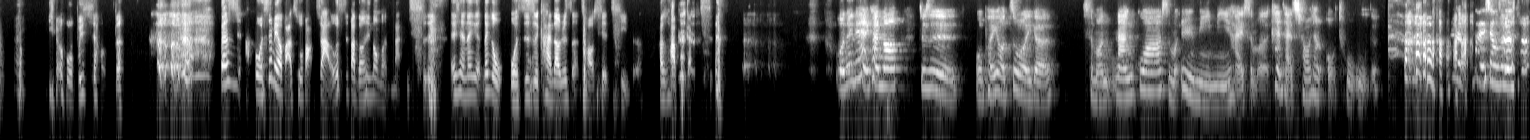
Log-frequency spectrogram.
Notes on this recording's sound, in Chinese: 久違的遠端錄音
